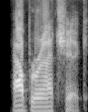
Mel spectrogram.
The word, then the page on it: apparatchik: American English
